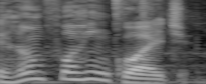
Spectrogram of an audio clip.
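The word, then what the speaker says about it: Ranforrincoide: assemelham ao aod actil são os hamf hincho pronuncia-se Ram forin coide caracterizados por possuírem boca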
